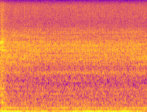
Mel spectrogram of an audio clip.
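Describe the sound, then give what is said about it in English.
Steady roar of a car engine as its worn tires spin out without traction, continuous and even throughout. “He needs new fucking tires is what he needs. He's just spinning out. He's just spinning out. He's just spinning out.”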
